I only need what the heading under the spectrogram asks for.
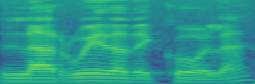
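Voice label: "tail wheel", English words; Multi-Lingual Talking Picture Dictionary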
